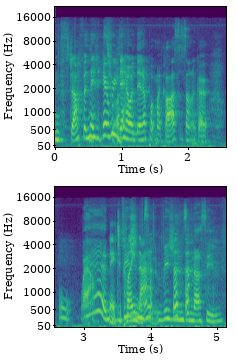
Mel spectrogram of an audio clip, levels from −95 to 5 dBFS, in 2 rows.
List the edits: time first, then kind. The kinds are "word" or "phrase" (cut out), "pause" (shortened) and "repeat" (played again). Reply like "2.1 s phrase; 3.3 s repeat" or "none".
3.4 s word

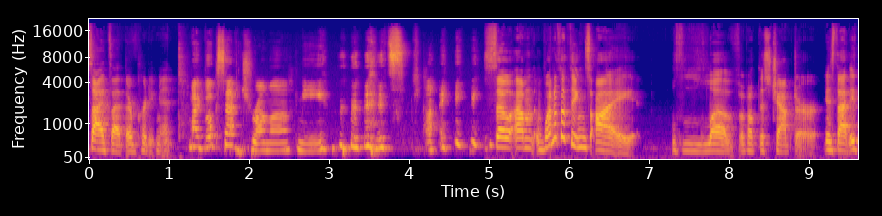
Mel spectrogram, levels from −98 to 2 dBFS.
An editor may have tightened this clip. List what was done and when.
2.6 s word

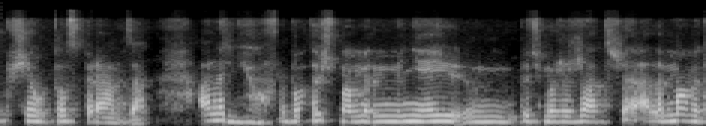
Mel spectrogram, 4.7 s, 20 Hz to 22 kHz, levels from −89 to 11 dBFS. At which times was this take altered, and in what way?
1.5 s word; 1.8 s word; 2.5 s phrase

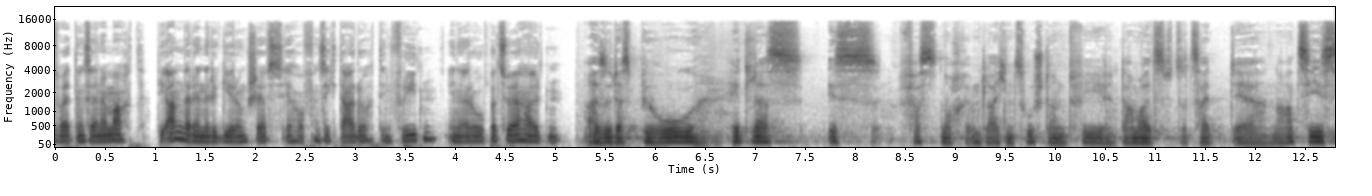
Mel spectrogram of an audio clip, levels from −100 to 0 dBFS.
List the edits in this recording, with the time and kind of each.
0.9 s pause; 5.2 s pause; 11.7 s pause

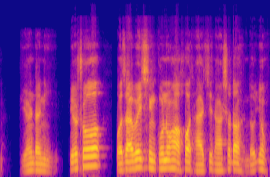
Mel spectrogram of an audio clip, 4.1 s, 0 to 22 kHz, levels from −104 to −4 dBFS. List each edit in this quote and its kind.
0.9 s pause; 1.7 s pause

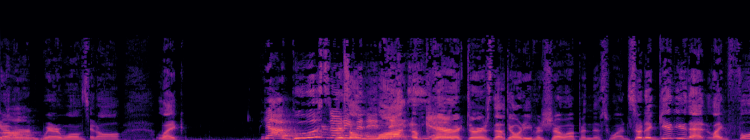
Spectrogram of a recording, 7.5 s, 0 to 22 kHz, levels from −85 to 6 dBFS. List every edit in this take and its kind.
0.9 s word; 3.2 s word; 5.0 s word

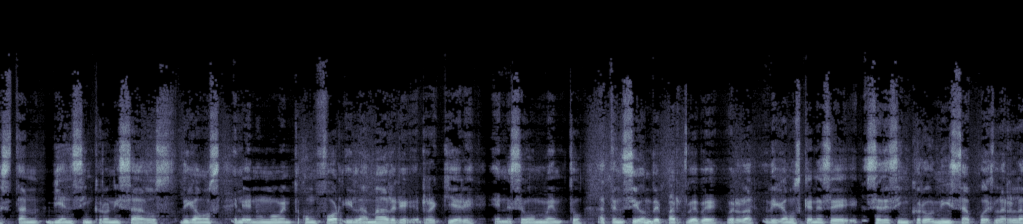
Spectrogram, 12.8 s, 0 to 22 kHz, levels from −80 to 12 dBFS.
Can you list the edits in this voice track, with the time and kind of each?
3.0 s phrase; 3.7 s word; 8.6 s word; 10.8 s word

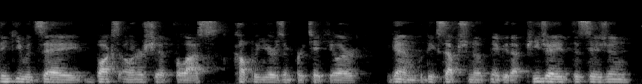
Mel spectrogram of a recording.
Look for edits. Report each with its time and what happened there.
none

